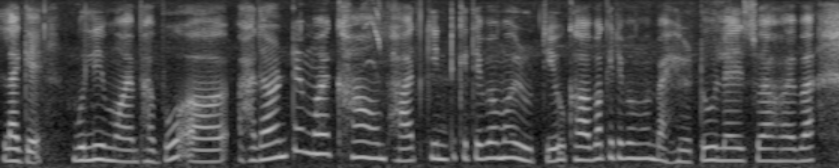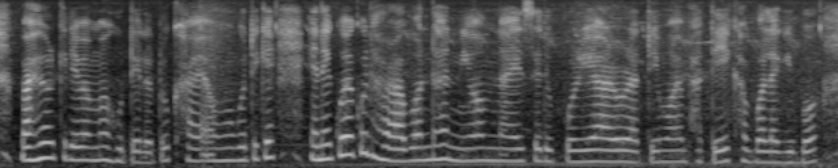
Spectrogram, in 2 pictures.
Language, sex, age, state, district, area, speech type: Assamese, female, 18-30, Assam, Morigaon, rural, spontaneous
